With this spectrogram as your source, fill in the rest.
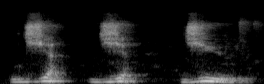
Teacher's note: The only difference is the j in June is voiced.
